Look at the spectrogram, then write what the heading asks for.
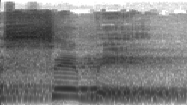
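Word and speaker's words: Seibei: लेकिन इसको real pronunciation जो इसका करेंगे सेबे, यानी कि ये आई और ये आई को प्रोनाउंस नहीं करेंगे, डायरेक्ट बोलेंगे सेबे, यानी उसका नेम क्या है? सेबे।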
